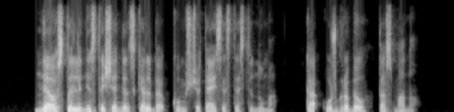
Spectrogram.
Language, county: Lithuanian, Kaunas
